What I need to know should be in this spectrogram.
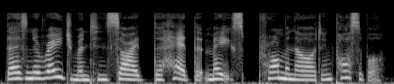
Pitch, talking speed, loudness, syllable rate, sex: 245 Hz, 165 wpm, -17 LUFS, 6.5 syllables/s, female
